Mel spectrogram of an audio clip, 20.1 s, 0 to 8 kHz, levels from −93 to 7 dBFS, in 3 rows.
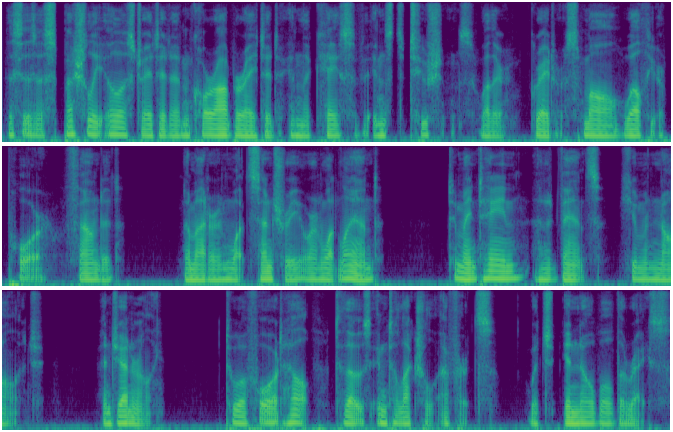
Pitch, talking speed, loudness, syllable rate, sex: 90 Hz, 140 wpm, -23 LUFS, 5.1 syllables/s, male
